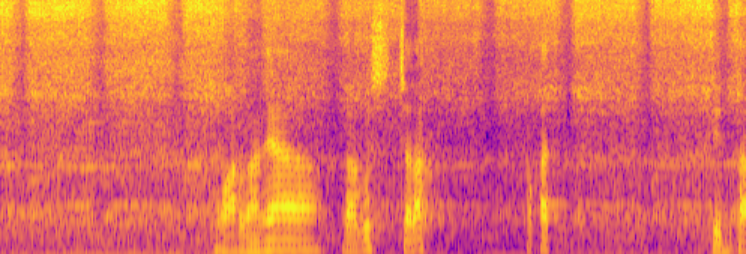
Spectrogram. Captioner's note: printer machine noise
